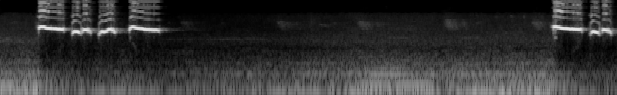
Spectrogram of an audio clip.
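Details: Orange-headed thrush singing: a rich phrase of slurred, descending whistles with quick notes in between, a long pause with low rumble, then the phrase begins again.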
